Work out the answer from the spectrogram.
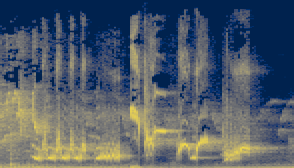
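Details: White-rumped shama roused to fighting song by a female, 'dìu bổi' style, with continuous 'tạch' calls. Harsh, chattering, lower notes give way to looping slurred whistles and a short warble.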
